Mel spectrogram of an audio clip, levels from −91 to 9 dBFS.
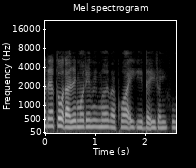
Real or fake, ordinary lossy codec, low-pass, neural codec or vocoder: fake; MP3, 64 kbps; 7.2 kHz; codec, 16 kHz, 0.5 kbps, FunCodec, trained on Chinese and English, 25 frames a second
